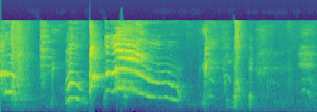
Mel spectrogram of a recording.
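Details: Indoor dog gives a funny howl: a short yelp, then one drawn-out howl that swells and slides steadily downward for over a second, followed by a few scattered softer yips and a voice.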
